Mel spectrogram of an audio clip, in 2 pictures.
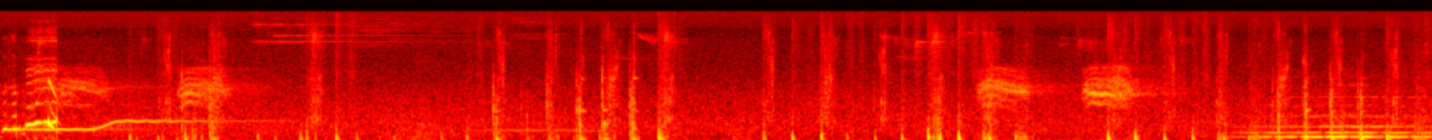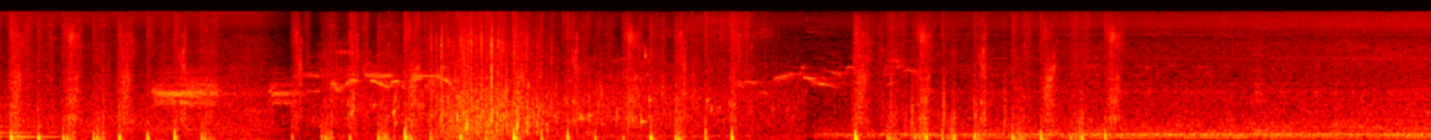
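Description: Small footsteps patter quickly over the ground.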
